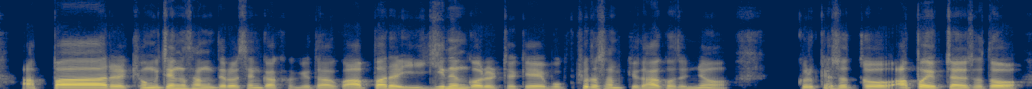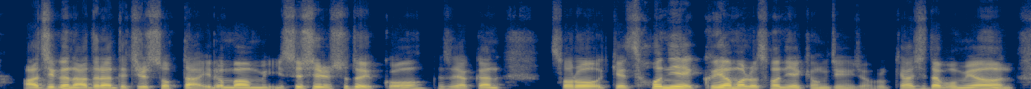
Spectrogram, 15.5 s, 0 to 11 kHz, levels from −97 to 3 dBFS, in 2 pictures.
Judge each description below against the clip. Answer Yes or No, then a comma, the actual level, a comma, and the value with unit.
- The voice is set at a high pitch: No, low, 120 Hz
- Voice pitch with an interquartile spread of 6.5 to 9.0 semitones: No, average, 5.2 semitones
